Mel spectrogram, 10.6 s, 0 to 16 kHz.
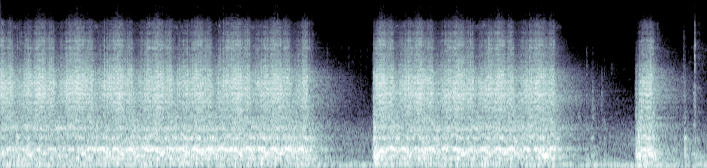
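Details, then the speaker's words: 1959 Chevrolet Apache straight-six, one-barrel, sat almost 40 years; after fixing a bad battery connection (12.3 V at starter, 12.2 V at coil): two sluggish four-second cranking bursts and a brief third try, no catch; sounds too slow to fire. "I don't know if it'll be fast enough to start it, but I did notice something else in here."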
